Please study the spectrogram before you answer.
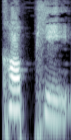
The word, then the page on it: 커피: Korean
